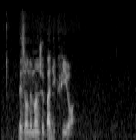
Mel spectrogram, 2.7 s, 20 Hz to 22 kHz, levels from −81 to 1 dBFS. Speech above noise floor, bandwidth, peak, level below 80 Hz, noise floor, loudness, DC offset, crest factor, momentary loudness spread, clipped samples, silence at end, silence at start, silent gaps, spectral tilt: 35 dB; 16.5 kHz; -8 dBFS; -68 dBFS; -64 dBFS; -30 LUFS; under 0.1%; 24 dB; 13 LU; under 0.1%; 1.25 s; 0.1 s; none; -3.5 dB/octave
